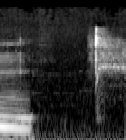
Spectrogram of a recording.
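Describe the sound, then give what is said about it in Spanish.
A brief tonal, voice-like sound fades out, then a single sharp, metallic scissor snip rings out with a short bright tail, over a steady low hum, in a show's jingle that introduces clips. “pasa la cortinilla esta famosa que hay unas tijeras que hacen su función.”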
